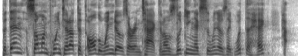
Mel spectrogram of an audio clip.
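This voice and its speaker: A man giving casual, unscripted live news commentary in a rambling, halting way that drifts into tangents. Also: high voice, animated, a little mellow.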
